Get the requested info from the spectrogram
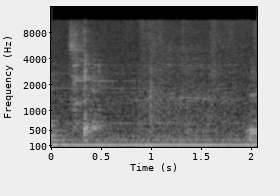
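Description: Steady low hum with faint handling noises as an object is lifted off a turntable, and a light click about a second in.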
